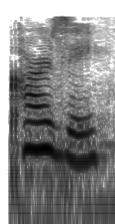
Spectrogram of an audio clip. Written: carsy

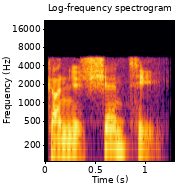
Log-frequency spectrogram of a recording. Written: cognoscenti

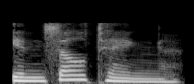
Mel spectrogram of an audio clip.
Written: insulting

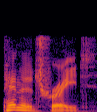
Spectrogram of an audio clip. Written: penetrate

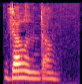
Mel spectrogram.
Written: delundung

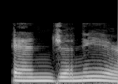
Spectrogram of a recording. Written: engineership

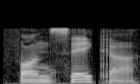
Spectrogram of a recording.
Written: Fonseca, Gulf of

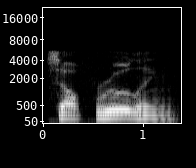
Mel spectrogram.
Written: self-ruling

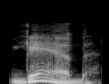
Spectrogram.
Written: geb

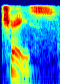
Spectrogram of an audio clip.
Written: chase

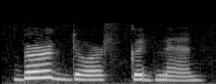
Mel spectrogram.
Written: bergdorf goodman

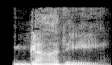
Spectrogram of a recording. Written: gaddi

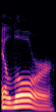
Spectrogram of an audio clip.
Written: Ellore

